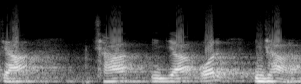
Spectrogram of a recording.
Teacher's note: ऐसे वर्ण जिनको उच्चारित करने पर घर्षण उत्पन्न होता है उन्हें कहते हैं स्पर्श संघर्षी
